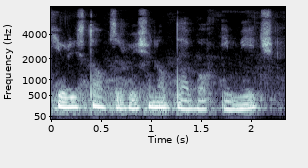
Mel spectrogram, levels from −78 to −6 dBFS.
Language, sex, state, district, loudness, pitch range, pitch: English, female, Assam, Kamrup Metropolitan, -15 LUFS, 185-220 Hz, 205 Hz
